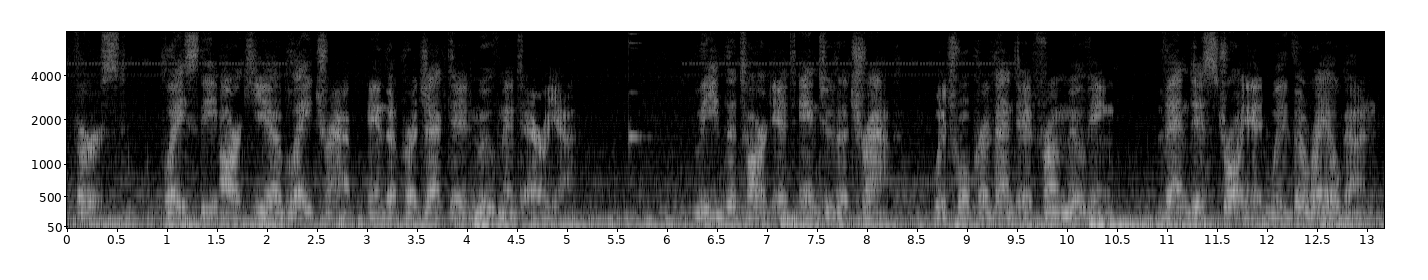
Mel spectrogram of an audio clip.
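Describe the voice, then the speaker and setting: Dry mission briefer, lively intonation, set back from mic, game score behind. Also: male voice, medium pitch, takes it slowly, roomy sound. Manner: explanatory, dry. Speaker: game character. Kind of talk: video game cutscene acting. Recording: distant game cutscene with music. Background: music score.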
